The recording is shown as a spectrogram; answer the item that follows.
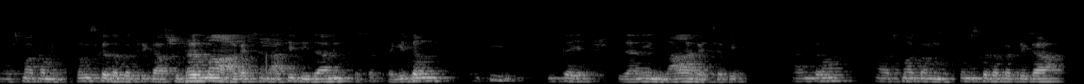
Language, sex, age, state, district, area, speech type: Sanskrit, male, 60+, Karnataka, Shimoga, rural, spontaneous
